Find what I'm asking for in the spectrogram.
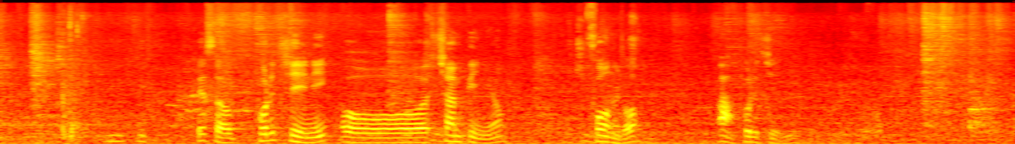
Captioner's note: Italian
